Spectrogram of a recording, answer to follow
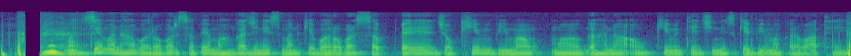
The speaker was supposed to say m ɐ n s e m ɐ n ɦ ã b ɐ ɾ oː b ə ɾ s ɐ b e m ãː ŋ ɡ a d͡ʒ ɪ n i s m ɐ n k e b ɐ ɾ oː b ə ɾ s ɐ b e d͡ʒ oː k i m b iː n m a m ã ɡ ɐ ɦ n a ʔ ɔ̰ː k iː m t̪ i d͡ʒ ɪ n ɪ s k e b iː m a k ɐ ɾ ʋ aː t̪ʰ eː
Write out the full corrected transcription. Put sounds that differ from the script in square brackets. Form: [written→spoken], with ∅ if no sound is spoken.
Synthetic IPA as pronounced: m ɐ n s e m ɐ n ɦ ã b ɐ ɾ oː b ə ɾ s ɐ b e m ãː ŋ ɡ a d͡ʒ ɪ n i s m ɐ n k e b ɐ ɾ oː b ə ɾ s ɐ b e d͡ʒ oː [k→kʰ] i m b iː [n→∅] m a m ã ɡ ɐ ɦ n a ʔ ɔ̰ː k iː m t̪ i d͡ʒ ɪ n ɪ s k e b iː m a k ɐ ɾ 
